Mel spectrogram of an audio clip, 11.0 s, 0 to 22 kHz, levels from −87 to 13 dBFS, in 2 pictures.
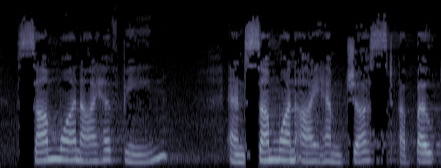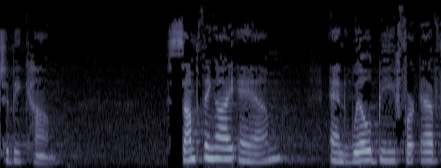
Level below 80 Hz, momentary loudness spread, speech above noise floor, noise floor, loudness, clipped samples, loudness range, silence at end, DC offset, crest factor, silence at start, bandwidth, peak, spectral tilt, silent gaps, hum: -80 dBFS; 12 LU; 32 dB; -65 dBFS; -33 LUFS; under 0.1%; 4 LU; 0 s; under 0.1%; 20 dB; 0.2 s; 14 kHz; -14 dBFS; -3.5 dB/octave; none; none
